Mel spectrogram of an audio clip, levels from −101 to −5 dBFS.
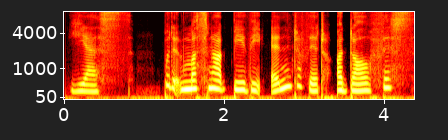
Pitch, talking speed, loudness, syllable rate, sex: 225 Hz, 150 wpm, -17 LUFS, 3.7 syllables/s, female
